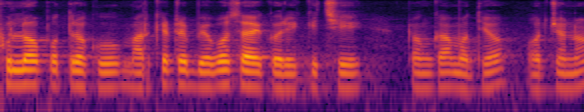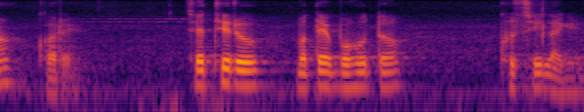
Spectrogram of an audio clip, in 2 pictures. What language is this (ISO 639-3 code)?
ori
